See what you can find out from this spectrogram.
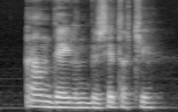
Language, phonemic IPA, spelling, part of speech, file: Dutch, /ˈandelə(n)bəˌzɪtərcə/, aandelenbezittertje, noun, Nl-aandelenbezittertje.ogg
- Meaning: diminutive of aandelenbezitter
